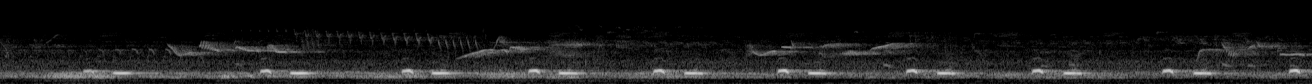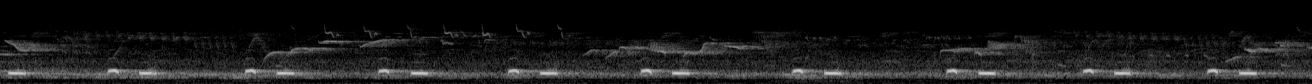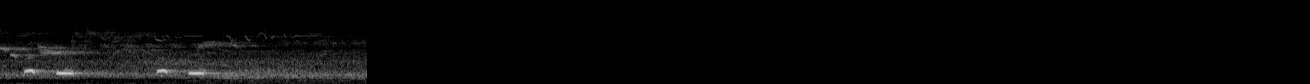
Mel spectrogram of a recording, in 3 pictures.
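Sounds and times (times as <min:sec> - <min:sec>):
Cuculus canorus cuckoo calling: 0:00.8 - 0:02.0, 0:02.6 - 0:03.4, 0:04.0 - 0:09.7, 0:10.3 - 0:11.0, 0:12.8 - 0:21.8, 0:22.4 - 0:28.8.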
